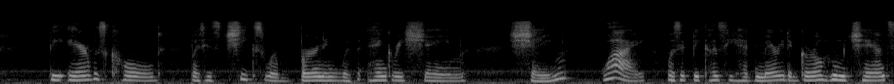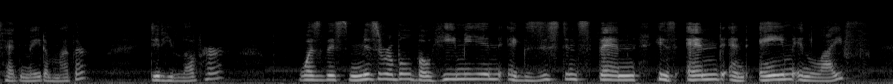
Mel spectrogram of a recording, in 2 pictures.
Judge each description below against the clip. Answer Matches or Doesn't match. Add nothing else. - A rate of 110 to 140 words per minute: Doesn't match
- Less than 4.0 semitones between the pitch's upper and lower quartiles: Matches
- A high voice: Matches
